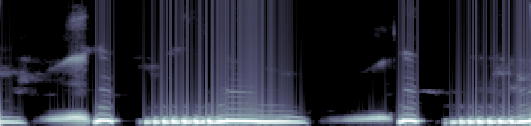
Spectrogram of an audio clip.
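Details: White Barbary dove with red eyes resuming its manggung after a long rest over Eid al-Fitr: a short rising note, a sharp accent, then a deep pulsed coo drawn into a long steady tone, repeating.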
